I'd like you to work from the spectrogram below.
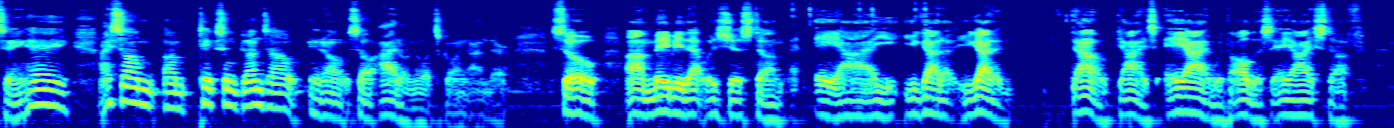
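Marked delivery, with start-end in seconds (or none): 0.3-3.0 loud, high-pitched yelling. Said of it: "was yelling".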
